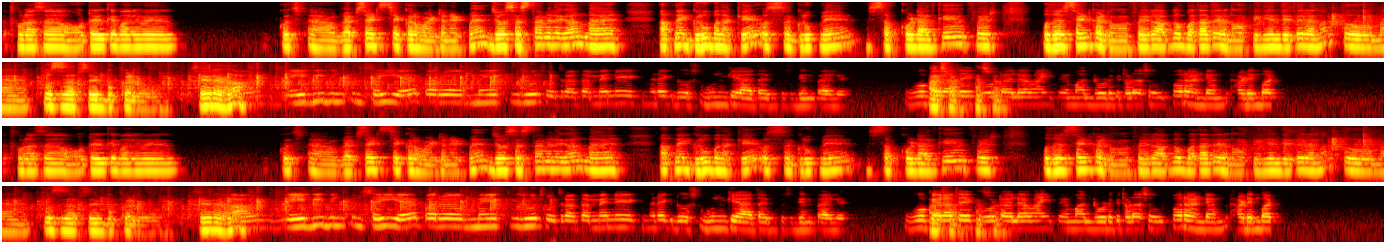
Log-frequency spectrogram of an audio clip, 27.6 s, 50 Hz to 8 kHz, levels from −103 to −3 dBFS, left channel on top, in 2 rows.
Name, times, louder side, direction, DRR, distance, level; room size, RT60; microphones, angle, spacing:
voice 1, 0.0-1.7 2.8-6.2 6.6-10.2 10.4-15.5 15.8-16.3 23.1-23.4, left 5 dB, 85° left, 0.4 m, -30 dB
Applause, 12.4-19.3, left 3 dB, 15° left, 0.4 m, -48 dB
voice 2, 16.0-22.2 22.9-26.5, right 4 dB, 65° right, 0.5 m, -38 dB
3.2 x 2.9 x 2.5 m
head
